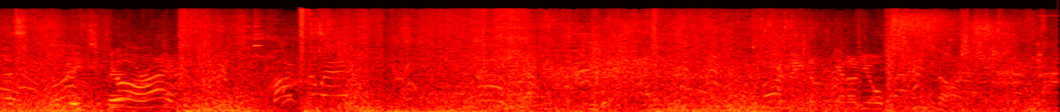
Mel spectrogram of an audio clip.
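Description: Flames roar and crackle.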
